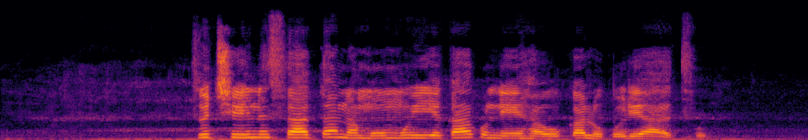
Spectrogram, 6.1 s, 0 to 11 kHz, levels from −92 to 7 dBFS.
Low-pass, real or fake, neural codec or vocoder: 9.9 kHz; fake; vocoder, 44.1 kHz, 128 mel bands, Pupu-Vocoder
